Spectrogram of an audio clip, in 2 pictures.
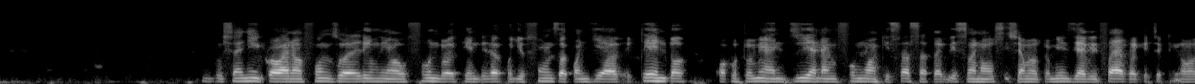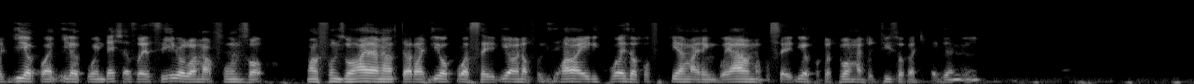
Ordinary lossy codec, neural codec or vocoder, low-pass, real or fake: MP3, 64 kbps; codec, 16 kHz, 1 kbps, FreqCodec, larger model; 7.2 kHz; fake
